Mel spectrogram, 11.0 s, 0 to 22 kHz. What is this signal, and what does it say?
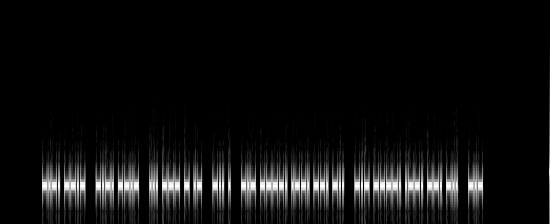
Morse code, heard as a keyed tone, about 38 wpm, 700 Hz. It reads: CQ CQ SOTA DE K9PGD K9PGD K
